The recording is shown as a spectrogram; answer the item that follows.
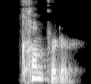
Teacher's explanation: It's not the ah sound like hot and stop. It's the sound like cup and up. Closed and relaxed.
